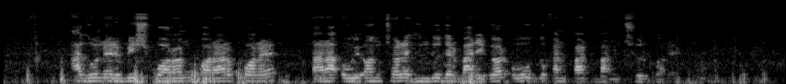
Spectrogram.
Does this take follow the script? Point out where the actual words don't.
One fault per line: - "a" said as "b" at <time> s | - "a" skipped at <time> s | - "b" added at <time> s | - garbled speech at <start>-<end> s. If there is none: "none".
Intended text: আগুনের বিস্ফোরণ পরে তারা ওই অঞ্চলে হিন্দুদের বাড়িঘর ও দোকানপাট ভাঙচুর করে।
- "করার" added at 2.0 s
